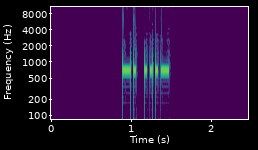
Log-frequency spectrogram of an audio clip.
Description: Morse code, heard as a keyed tone, about 36 wpm, 700 Hz. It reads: NV
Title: All Cut Numbers - 2-Digit 35wpm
